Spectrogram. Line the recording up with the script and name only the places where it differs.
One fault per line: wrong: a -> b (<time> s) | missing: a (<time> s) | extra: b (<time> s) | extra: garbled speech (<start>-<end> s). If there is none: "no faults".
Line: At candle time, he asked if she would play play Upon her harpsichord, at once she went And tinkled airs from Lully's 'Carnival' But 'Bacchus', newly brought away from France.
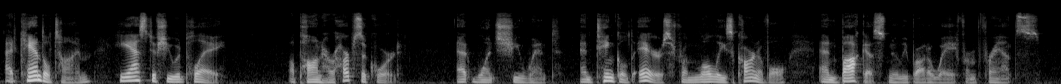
missing: play (2.3 s)
wrong: But -> And (8.2 s)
